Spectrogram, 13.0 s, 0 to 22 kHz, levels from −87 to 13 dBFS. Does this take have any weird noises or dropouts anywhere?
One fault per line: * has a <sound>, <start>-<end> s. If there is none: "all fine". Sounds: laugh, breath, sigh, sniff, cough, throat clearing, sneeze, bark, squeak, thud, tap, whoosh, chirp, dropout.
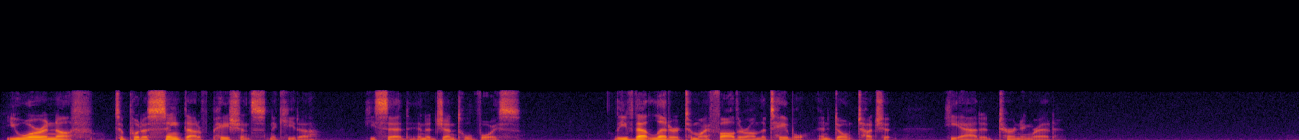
all fine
